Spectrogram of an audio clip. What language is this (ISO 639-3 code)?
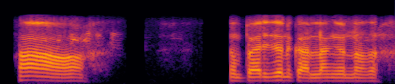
pan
